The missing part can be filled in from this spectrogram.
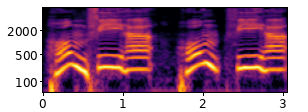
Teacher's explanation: فالميم ساكنة وبعدها الفاء، والفاء من حروف الإظهار · Term: الإظهار الشفوي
